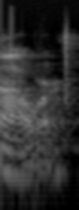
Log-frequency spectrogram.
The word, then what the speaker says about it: hour: An hour. Nessas palavrinhas aqui você não pronuncia a letra H.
